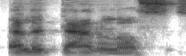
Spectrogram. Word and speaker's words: Ehlers-Danlos: We have Sarah Hamilton, who is the Information and Advice Manager at the, I'm going to say it right, Ehlers-Danlos Support UK charity. Did I say that right, Sarah? – You did. You nailed it.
